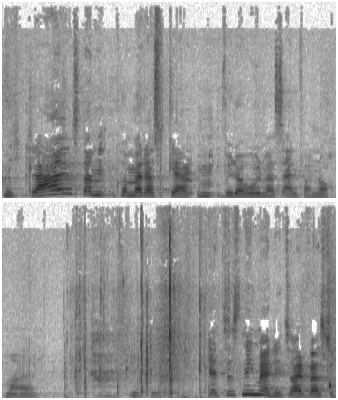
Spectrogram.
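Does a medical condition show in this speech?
No.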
